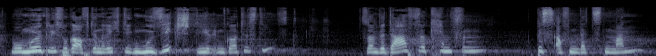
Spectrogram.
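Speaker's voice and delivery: ordinary talk, nothing marked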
